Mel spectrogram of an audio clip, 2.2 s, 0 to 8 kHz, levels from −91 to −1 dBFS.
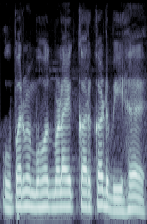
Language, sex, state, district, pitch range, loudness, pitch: Hindi, male, Jharkhand, Palamu, 130-155 Hz, -14 LUFS, 150 Hz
